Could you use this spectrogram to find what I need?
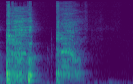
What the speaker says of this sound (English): so I just have to cough sometimes.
